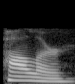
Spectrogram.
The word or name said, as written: haler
